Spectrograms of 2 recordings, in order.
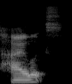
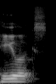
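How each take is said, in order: First: The name is said as hi-lux. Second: The name sounds like the word helix. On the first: The speaker calls it right. "It's Hilux" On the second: The speaker calls it wrong. "some people pronounce it Helix. I even said that in the video, but I got corrected"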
